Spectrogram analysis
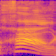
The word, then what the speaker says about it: ข้าว: เท่า กัน นะ ครับ คือ อ่าน ออก เสียง คอ นั่น แหละ ครับ ไม่ ใช่ คลอ นะ ไม่ ใช่ คอรอ นะ ครับ อ่าน ว่า ข้าว นั้น นะ ครับ อ่าน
